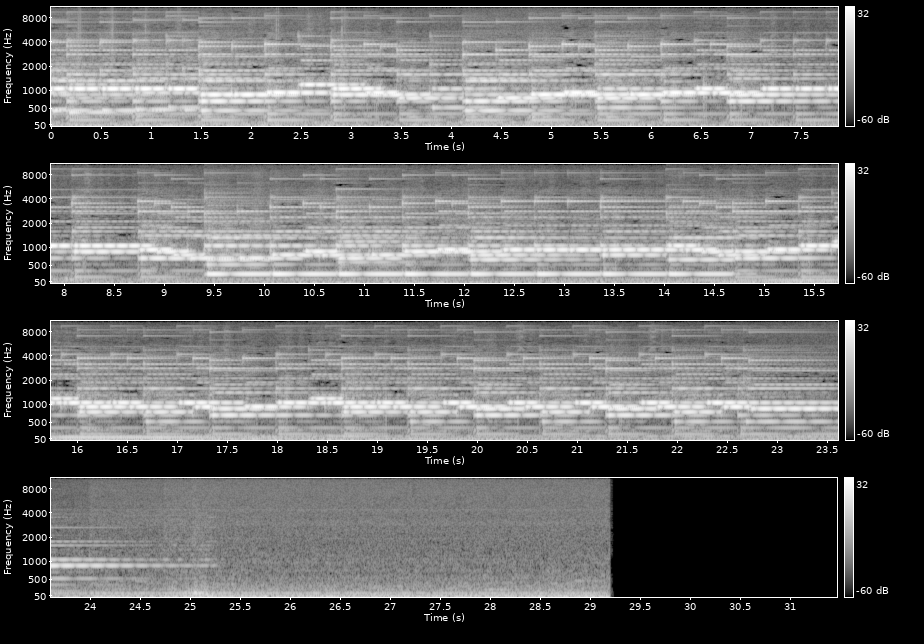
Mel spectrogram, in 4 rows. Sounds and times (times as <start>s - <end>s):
Music: 0.0s - 25.3s.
